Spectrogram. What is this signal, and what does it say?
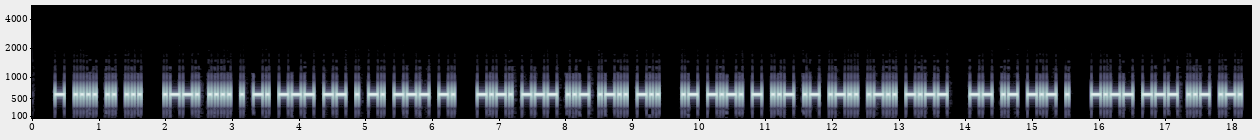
Morse code, heard as a keyed tone, about 25 wpm, 600 Hz. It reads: THIS PHENOMENON COULD ACTUALLY MAKE YOUR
